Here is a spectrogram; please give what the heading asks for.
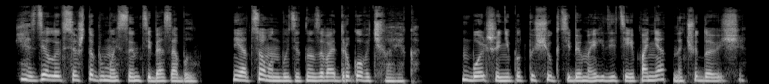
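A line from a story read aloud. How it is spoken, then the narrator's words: Trembling voice. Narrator (Russian): сказала дрожащим голосом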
